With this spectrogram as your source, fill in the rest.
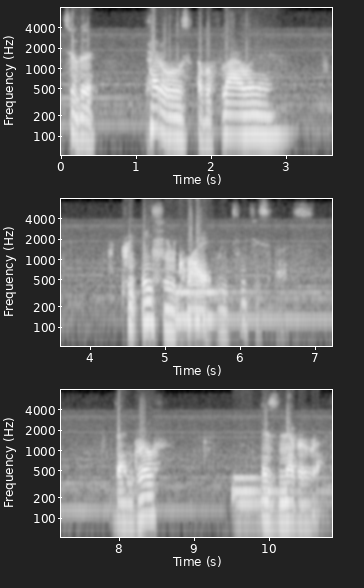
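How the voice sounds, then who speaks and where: Male narrator for guided meditation, extremely slow and soothing, short phrases with long gaps, soft music bed behind. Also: deep voice. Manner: measured, soothing delivery with long pauses between short phrases. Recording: dull lo-fi sound, music underneath.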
